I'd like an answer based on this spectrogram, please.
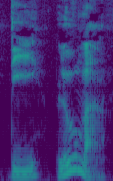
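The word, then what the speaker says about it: die Blume: what that is so in german this is pronounced di bluma okay it's very simple to think about a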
